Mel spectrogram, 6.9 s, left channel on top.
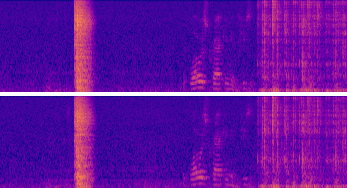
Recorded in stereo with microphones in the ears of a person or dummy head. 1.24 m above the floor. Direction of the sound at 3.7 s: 30° left (ahead or behind).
